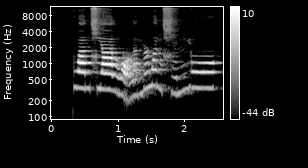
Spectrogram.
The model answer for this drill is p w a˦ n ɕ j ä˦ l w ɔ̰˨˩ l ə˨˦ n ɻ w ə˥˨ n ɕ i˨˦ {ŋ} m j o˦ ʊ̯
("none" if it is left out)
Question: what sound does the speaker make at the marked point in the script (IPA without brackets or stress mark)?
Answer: n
